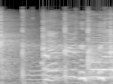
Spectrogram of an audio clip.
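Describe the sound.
About five sharp claps land at a quick, fairly steady pace, sounding like a few people applauding, with voices carrying on underneath at moderate loudness.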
